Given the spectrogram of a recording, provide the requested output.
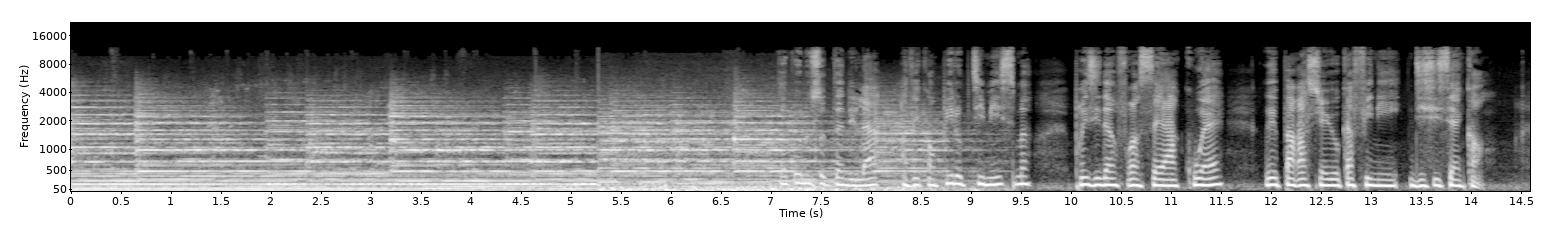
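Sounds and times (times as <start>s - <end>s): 
large cathedral bells in France pealing to mark a cathedral fire: 0.0s - 9.5s
speech: 7.4s - 14.2s.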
